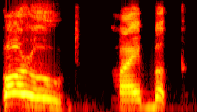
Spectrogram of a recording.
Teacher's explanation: the emphasis is on borrowed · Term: emphatic stress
